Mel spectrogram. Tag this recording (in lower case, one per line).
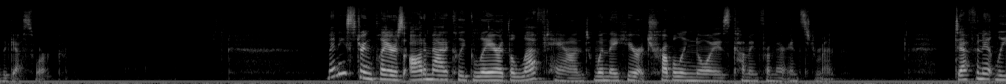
speech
